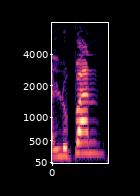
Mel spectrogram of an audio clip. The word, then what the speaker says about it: Lupin: Se escribe Lupin, ¿sí? pero se pronuncia Lupin porque se supone que es un personaje francés.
